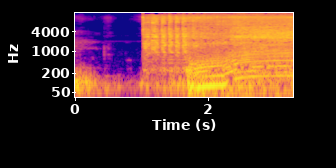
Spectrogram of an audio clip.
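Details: 2003 Suzuki GSX-R 600 auction bike with a repaired wiring harness, first start attempt: quiet, then the starter catches, the engine fires, blips a couple of times, and settles into a steady, even run.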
